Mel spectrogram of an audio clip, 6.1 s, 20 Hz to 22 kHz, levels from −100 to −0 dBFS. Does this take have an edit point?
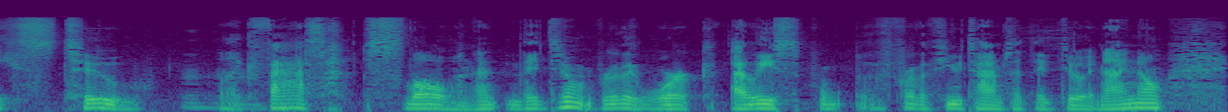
no; 0 cuts

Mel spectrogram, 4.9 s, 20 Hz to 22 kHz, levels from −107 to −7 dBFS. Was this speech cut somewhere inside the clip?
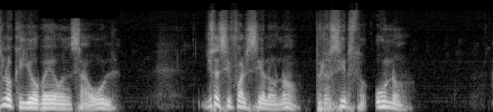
yes; 3 cuts; at 2.1 s, 3.1 s, 3.5 s

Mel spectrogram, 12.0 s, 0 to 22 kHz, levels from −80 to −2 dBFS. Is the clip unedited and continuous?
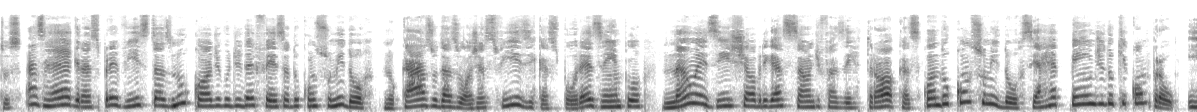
yes; 0 cuts

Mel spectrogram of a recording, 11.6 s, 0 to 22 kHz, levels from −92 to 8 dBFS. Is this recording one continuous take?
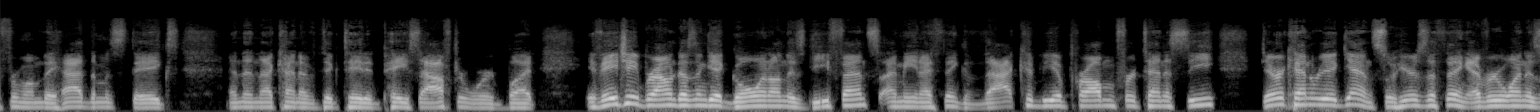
yes; 0 cuts

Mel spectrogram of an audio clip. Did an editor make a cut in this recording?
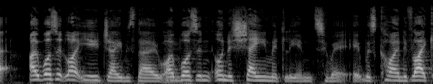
no; 0 cuts

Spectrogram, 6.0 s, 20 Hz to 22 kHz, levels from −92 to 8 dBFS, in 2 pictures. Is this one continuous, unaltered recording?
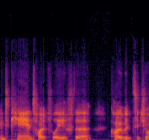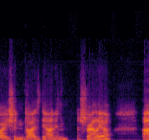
yes; 0 cuts

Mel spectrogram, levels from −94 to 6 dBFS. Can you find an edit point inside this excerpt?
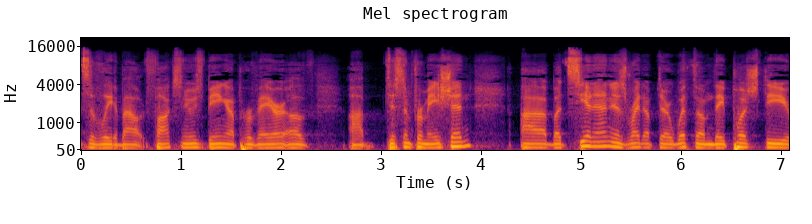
no; 0 cuts

